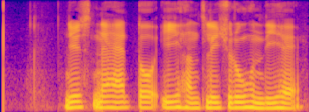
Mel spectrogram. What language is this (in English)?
Punjabi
